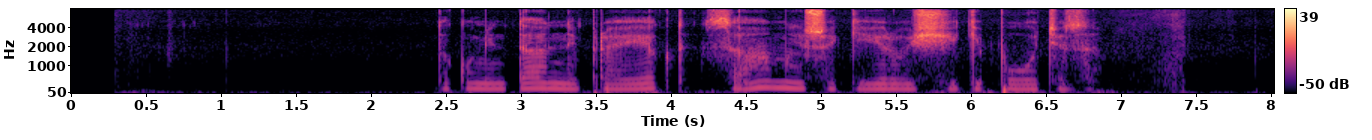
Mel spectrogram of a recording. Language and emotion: Russian, sad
